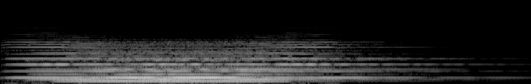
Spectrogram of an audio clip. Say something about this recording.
cello mixdown 2
Variations on Thirsk's "Cello Loop" , with beginning and end, with reverb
